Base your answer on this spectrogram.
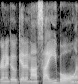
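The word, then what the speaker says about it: açaí: I like the name, and I thank you for helping me learn how to pronounce acai.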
